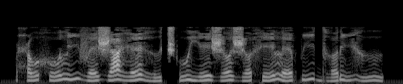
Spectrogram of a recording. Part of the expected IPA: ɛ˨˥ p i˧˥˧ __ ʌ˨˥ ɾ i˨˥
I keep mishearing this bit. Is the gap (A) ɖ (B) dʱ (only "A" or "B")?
B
